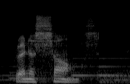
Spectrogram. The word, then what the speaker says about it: renaissance: The word Renaissance in French means rebirth, pronounced Renaissance.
